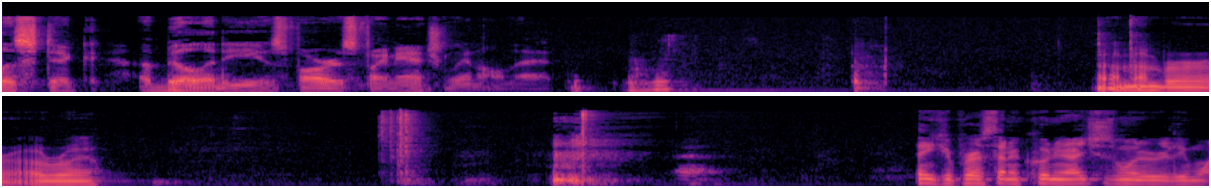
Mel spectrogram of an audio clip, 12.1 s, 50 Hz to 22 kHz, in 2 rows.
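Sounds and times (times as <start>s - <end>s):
person saying uh: 3.2s - 3.4s, 5.5s - 6.5s.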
